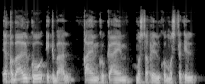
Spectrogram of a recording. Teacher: تمام ان الفاظ میں جہاں قاف آتا ہے وہ کاف کی آواز نکالتے ہیں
